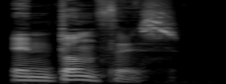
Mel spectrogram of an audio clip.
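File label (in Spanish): "entonces", Spanish; mekanta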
